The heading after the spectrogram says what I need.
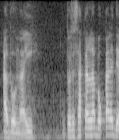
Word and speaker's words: Adonai: el nombre de Adonai, no Adonai, hermano, Adonai, acento en la I, para mostrar que dice el Señor.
